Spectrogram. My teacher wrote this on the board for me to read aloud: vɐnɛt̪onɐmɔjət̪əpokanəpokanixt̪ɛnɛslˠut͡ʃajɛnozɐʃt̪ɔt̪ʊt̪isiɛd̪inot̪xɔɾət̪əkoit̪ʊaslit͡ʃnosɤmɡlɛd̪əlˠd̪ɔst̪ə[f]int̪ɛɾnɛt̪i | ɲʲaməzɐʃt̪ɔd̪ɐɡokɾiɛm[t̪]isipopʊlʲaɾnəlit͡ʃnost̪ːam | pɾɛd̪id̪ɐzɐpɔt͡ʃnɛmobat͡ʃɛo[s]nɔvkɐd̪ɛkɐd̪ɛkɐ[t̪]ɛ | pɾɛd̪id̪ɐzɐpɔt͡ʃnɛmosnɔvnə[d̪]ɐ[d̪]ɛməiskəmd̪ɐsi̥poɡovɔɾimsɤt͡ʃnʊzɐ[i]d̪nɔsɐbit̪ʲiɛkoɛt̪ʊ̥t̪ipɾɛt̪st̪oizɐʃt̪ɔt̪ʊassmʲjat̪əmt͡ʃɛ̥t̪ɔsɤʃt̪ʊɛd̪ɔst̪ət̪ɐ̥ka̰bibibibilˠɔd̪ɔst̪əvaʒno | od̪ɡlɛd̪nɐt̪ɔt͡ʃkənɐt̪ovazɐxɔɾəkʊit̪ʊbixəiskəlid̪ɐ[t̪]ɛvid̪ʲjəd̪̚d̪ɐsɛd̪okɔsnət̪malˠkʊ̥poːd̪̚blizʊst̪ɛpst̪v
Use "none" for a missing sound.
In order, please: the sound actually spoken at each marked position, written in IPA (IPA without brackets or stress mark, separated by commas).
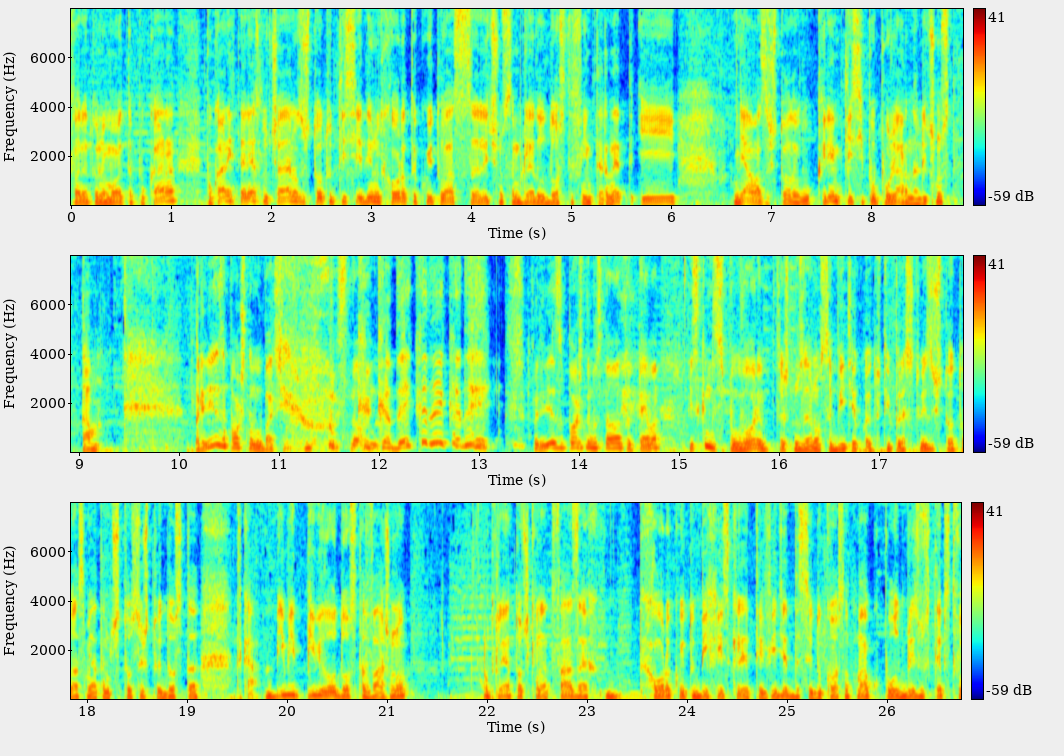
f, t̪, s, d̪, t̪, t̪, ɛ, t̪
